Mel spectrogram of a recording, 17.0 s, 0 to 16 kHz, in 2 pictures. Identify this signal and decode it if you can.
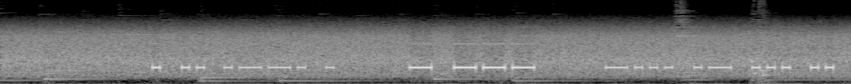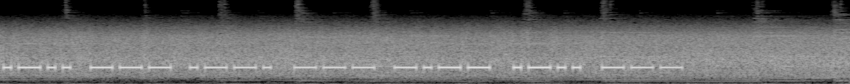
Morse code (Greek alphabet), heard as a keyed tone, hand-sent with a paddle, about 16 wpm, 730 Hz, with radio static and fading. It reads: ΕΙΠΕ ΤΟ ΒΑΣΙΛΟΠΟΥΛΟ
